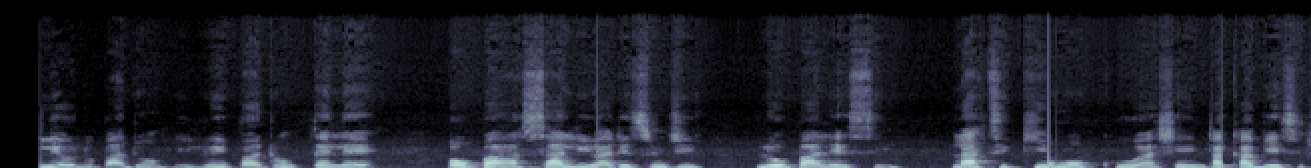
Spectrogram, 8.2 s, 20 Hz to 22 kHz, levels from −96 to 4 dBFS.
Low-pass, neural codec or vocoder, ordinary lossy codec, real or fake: 19.8 kHz; none; none; real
